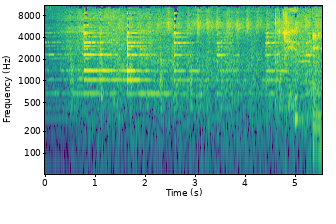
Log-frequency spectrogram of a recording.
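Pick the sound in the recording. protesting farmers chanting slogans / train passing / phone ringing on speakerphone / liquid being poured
train passing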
